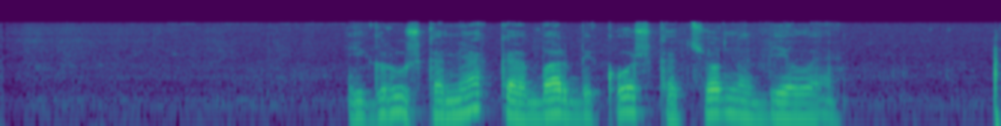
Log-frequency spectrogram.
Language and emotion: Russian, neutral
